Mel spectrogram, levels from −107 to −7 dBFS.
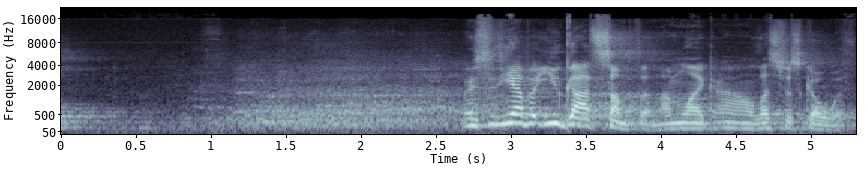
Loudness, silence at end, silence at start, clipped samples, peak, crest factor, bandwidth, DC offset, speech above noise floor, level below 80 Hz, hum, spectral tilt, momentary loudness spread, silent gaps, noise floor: -26 LUFS; 0 s; 0 s; under 0.1%; -6 dBFS; 22 dB; 18.5 kHz; under 0.1%; 27 dB; -64 dBFS; none; -4.5 dB/octave; 17 LU; none; -52 dBFS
